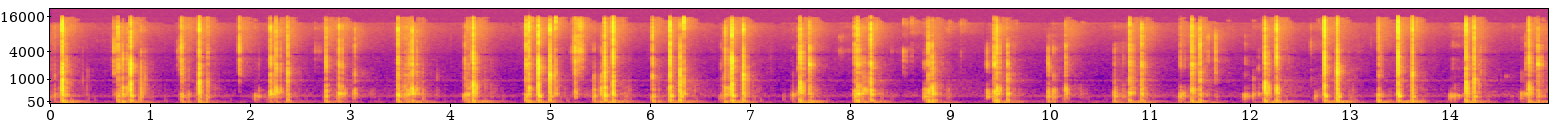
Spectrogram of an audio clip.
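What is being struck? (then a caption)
Small stretched canvas on wooden frame. Long nails tap and scratch the top surface of a small white stretched canvas on a wooden frame with a mini easel, held close to the mic. Quick, dry, crackly taps and short scratchy bursts come in a steady, uneven rhythm at a soft level, each dying away almost instantly over a faint low hum.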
